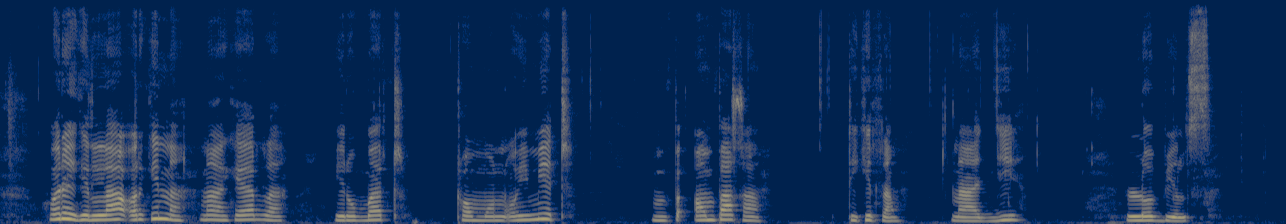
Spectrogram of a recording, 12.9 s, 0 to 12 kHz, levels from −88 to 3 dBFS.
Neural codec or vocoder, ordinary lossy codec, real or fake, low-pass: none; none; real; none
